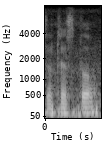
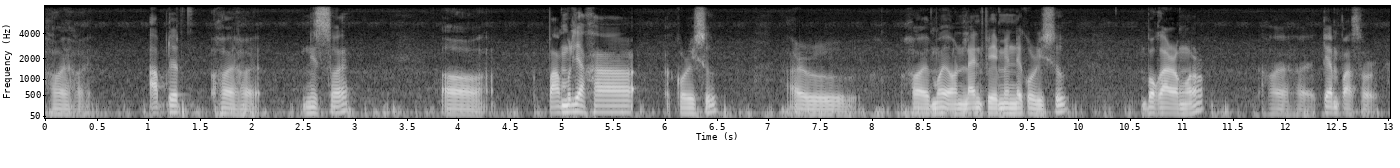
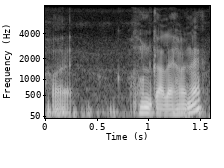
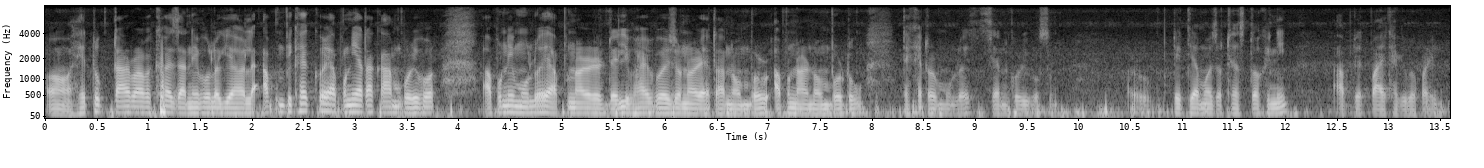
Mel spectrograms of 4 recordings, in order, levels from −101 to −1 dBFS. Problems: constant background noise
